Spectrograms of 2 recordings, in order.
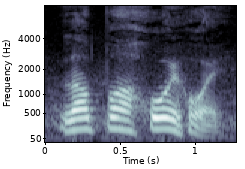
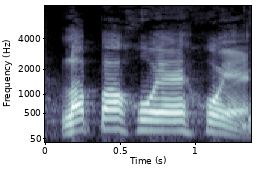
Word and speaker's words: Laupahoehoe: Lapa Hoi Hoi. Could you spell it? Laupahoehoe. PA. Lapahoho. Hoi Hoi. Lapahoehoe.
